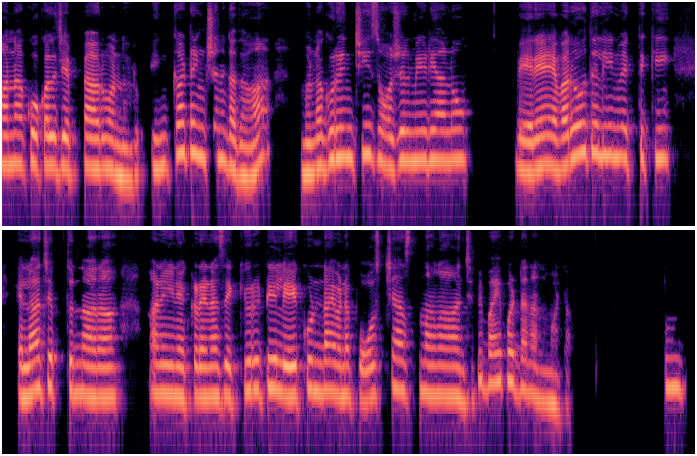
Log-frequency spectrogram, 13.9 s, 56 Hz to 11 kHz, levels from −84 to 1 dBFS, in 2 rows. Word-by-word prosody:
"నాకు 245 +1 -3
ఒకళ్ళు 235 -1 +2
చెప్పారు" 220 +1 +2
అన్నారు. 180 -1 -2 0.2
ఇంకా 230 +7 0
టెన్షన్ 285 -2 -1
కదా! 185 -3 0 0.6
మన 195 +3 +2
గురించి 280 +2 +1 0.2
సోషల్ 255 +2 0
మీడియాలో, 265 0 0 0.6
వేరే 210 +2 +4
ఎవరో 235 +7 +4 0.2
తెలియని 295 -1 0
వ్యక్తికి 275 +1 -4 0.5
ఎలా 235 +3 +5
చెప్తున్నారా! 235 -5 +1 0.4
అని 235 0 +1
నేను 225 -1 +2
ఎక్కడైనా 220 +1 +2
సెక్యూరిటీ 250 +4 0
లేకుండా 245 +2 +3
ఏమైనా 225 -1 0
పోస్ట్ 220 +2 -3
చేస్తున్నానా? 240 -3 -1
అని 200 -3 -3
చెప్పి 255 +10 -6
భయపడ్డానన్నమాట. 250 - -2 1.0
హ్మ్. 270 0 -2
235 Hz, 125 wpm, -20 LUFS, 220-265 Hz, 1.0 s, ఎలా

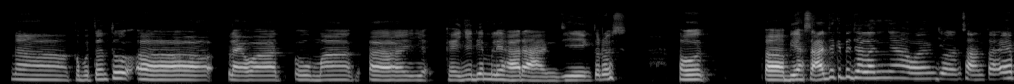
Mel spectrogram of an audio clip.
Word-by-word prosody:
Nah 220 -3 -4
kebetulan 210 +3 -6
tuh, 280 -1 +2
eee, 215 -2 +4 0.3
lewat 205 0 +1 0.2
rumah, 215 0 -4 0.2
eee, 200 -2 +3 0.2
ya - - -12 0.2
kayaknya 205 +2 -6
dia 250 - -1
melihara 200 -5 +2
anjing 190 +2 -3
terus 235 +5 -5 0.5
tahu 225 0 +2 0.6
eee, 210 -1 +9
biasa 220 0 +3
aja 285 +8 -3
kita 345 0 -5
jalannya, 300 0 -1
awalnya 265 0 -1
jalan 240 -1 -5
santai, 235 +5 -1
215 Hz, 130 wpm, -24 LUFS, 205-235 Hz, 0.6 s, eee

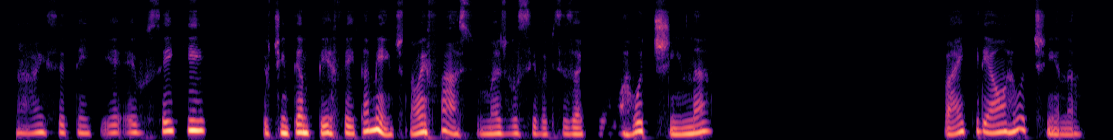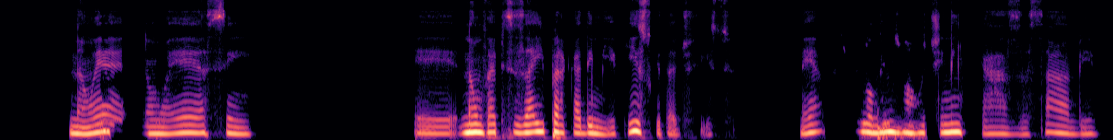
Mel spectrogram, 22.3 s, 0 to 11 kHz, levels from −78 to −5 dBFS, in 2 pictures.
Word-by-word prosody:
Ai, 175 +2 -8
você 185 +1 -12
tem 175 -2 -12
que 180 - -15
eh, 185 - -14
eu 185 - -7
sei 220 0 -2
que 235 0 +3 0.6
eu 170 - -8
te 175 - -8
entendo 185 +2 +3
perfeitamente, 180 - 0
não 165 +4 -3
é 195 - +4
fácil, 160 - -9
mas 155 +1 -6
você 160 0 -12
vai 150 -1 -12
precisar 150 0 -9
criar 150 0 -29
uma 155 -3 -8
rotina. 175 0 -3 2.3
Vai 165 +8 -4
criar 200 -3 -7
uma 200 +1 -1
rotina. 150 - -8 1.0
Não 165 -1 +3
é? 205 +2 +4 0.4
Não 165 -1 0
é 180 +2 0
assim 155 -2 -3 1.6
eh, 165 -1 -7
não 190 +2 +10
vai 190 +1 +1
precisar 190 +1 +1
ir 205 - +7
pra 205 -2 +3
academia, 165 -4 -2
que 205 - -3
isso 220 - +5
que - - -12
tá - - -13
difícil, - - -25 0.7
né? 185 +5 -2 0.3
Pelo 200 -2 +4
menos 190 +1 +7
uma 185 -1 +4
rotina 190 +2 +2
em 200 -2 +6
casa, 155 -2 -10
sabe? 155 -2 -8
175 Hz, 135 wpm, -21 LUFS, 155-195 Hz, 2.3 s, não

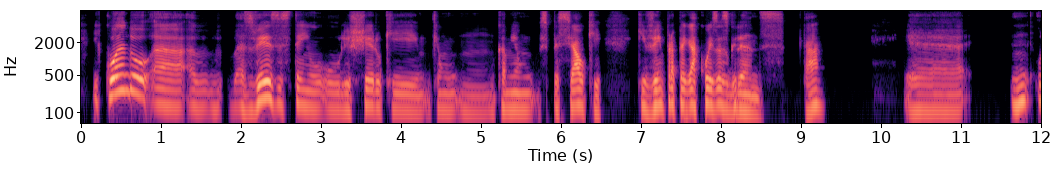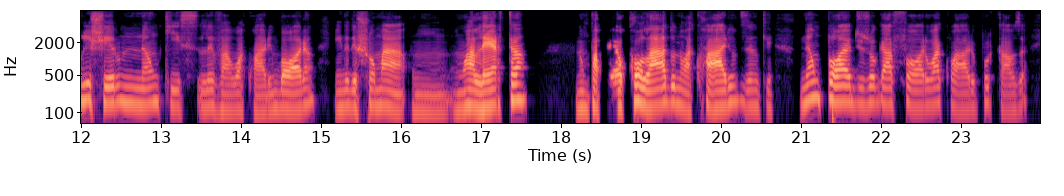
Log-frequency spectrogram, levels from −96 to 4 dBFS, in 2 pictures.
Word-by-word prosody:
E - - -11
quando, 240 +1 +5
ah, 135 -2 -3
u 125 0 -15 0.2
às 120 -3 -9
vezes 155 0 +3
tem 140 -3 -6
o - - -8 0.3
o - - -9
lixeiro 125 +3 -4
que 115 -3 -9 0.2
que - - -15
é - - -10
u - - -11
um 105 -2 -15
um - - -18
caminhão 115 0 -8
especial 135 0 -1
que 105 -5 -11 0.4
que 130 - -6
vem 130 +5 -1
pra 145 +2 -2
pegar 140 -1 +1
coisas 140 -3 -1
grandes, 110 - -6 0.2
tá. 135 0 -4 1.0
Eh, 110 0 -10 0.5
um 150 +4 -3
o 165 - -4
lixeiro 160 -2 0
não 150 -1 -4
quis 130 -5 -11
levar 125 -4 -5
o 115 +1 -6
aquário 105 -1 -5
embora, 120 +5 +2 0.2
ainda 125 +2 -7
deixou 130 +1 -2
uma 130 -4 +1
um 105 -1 -12 0.2
um - - +2
alerta 140 +6 +6 0.6
num 125 0 -8
papel 125 +4 +2
colado 155 0 +6
no 135 -4 -4
aquário, 130 +5 +4
dizendo 130 -5 -10
que: 130 +1 -15 0.3
"não 180 +7 -1
pode 160 -5 +4
jogar 150 0 -1
fora 130 -2 -4
o 140 - -2
aquário, 125 -4 -3
por 155 +5 -11
causa 115 +2 -9
130 Hz, 145 wpm, -21 LUFS, 115-145 Hz, 1.0 s, alerta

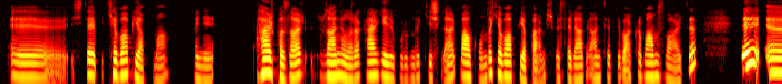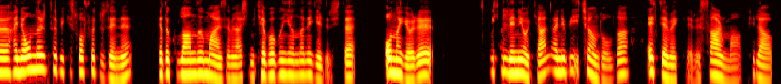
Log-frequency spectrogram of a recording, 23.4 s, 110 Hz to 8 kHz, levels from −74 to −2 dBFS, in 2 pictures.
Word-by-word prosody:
eee, 160 -2 -3
işte, 180 -1 0
bir - - -23
kebap 185 0 -1
yapma, 135 +2 -5 0.4
hani, 135 -2 -8 0.6
her 200 +1 +5
pazar 160 -1 0 0.2
düzenli 165 +1 0
olarak 155 +2 -4
her 175 0 +2
gelir 165 -4 -2
grubundaki 145 +2 -13
kişiler 160 0 -6
balkonda 165 0 -1
kebap 170 -4 0
yaparmış. 135 -2 -4
Mesela, 145 0 -5
bir - - -12
Antep'te 155 0 -10
bir - - -5
akrabamız 165 0 -4
vardı 240 - -3 0.7
ve, 335 -10 +11 0.2
ııı, 205 0 +5
hani, 210 +1 +3
onların 235 +1 +4
tabii 225 -4 -4
ki 205 0 -21
sofra 210 +1 -2
düzeni 155 +1 -2 0.4
ya 185 - 0
da 195 - +4
kullandığı 185 +1 +2
malzemeler 150 -3 -1
şimdi 165 +1 -10
kebabın 180 0 +1
yanına 180 -1 -1
ne 180 0 -2
gelir 145 -5 -5
işte 160 -1 -2 0.4
ona 200 -1 +7
göre 165 +4 +2 1.0
şekilleniyorken, 195 -3 +2
hani, 210 -1 +1
bir 220 - -6
İç - - -9
Anadolu'da 160 +1 -2 0.3
et 215 -2 +2
yemekleri, 145 -4 -2
sarma, 150 -8 -2
pilav 150 -7 -3
170 Hz, 135 wpm, -22 LUFS, 150-190 Hz, 1.0 s, ve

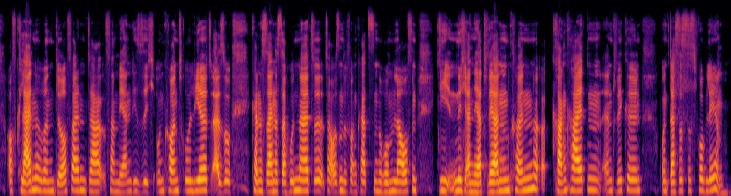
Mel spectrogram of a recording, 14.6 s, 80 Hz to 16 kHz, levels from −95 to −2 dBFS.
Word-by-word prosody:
auf 185 - -4
kleineren 185 0 +2
Dörfern, 190 +4 0
da 175 -1 +1
vermehren 175 -2 -5
die 180 0 -7
sich 350 - -6
unkontrolliert. 190 +1 +1
Also, 175 +2 +1 0.4
kann 185 -4 +1
es 185 -1 -4
sein, 170 +1 +5
dass 175 0 -2
da 170 0 +1
100e, 190 0 +2
1.000e 185 0 -2
von 170 -2 -8
Katzen 175 0 -3
rumlaufen, 180 +2 0 0.4
die 190 0 -1
nicht 195 +1 +1
ernährt 165 -2 +2
werden 185 +3 +5
können, 200 +3 +1
äh, 320 +9 -3
Krankheiten 195 +2 +2
entwickeln 195 +2 -4 0.4
und 185 0 -8
das 175 +1 +1
ist 190 0 -6
das 190 +1 -11
Problem. 195 -4 -2
185 Hz, 130 wpm, -23 LUFS, 175-195 Hz, 0.4 s, sein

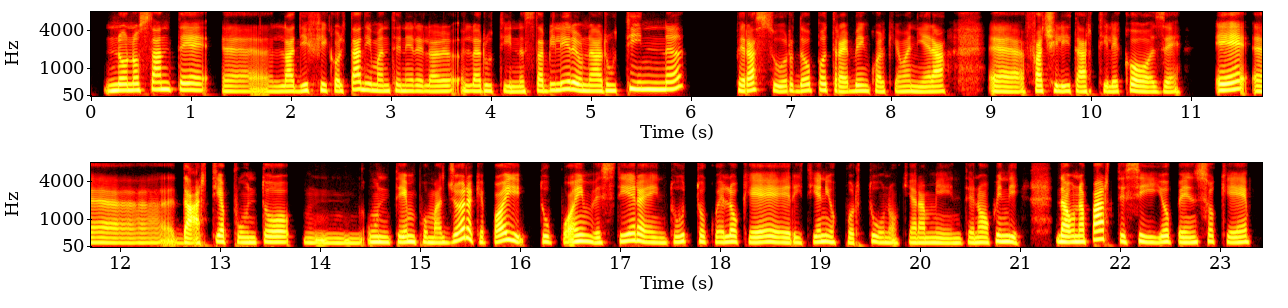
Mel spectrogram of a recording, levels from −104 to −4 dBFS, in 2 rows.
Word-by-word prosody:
nonostante, 225 +2 +2
ehm, 180 -1 -6
la 185 0 +1
difficoltà 210 +4 0
di 235 -3 +1
mantenere 195 -1 -2
la 190 0 -3
la 195 -1 -2
routine, 185 -3 -4
stabilire 220 +7 +1
una 200 -3 +3
routine, 250 - +2 0.5
per 200 -2 0
assurdo 210 -3 -1
potrebbe 200 -4 -1
in 200 - -1
qualche 175 -1 -6
maniera, 180 0 -1 0.4
ehm, 170 -2 -1
facilitarti 190 -2 -1
le 175 0 -3
cose; 170 -4 -1 0.3
e, 235 +5 +5
ehm, 170 -2 -4
darti 170 +6 +2
appunto, 190 0 +1
mhmm, 80 -1 -5
un 195 -1 +1
tempo 195 +1 +1
maggiore, 180 - +2
che 185 - -7
poi 215 +4 +3
tu 200 -1 -1
puoi 215 - +3
investire 215 +4 +2
in 180 -2 -2
tutto 205 +2 -2
quello 195 +1 0
che 185 0 +1
ritieni 195 +4 0
opportuno 180 0 -4
chiaramente, 175 0 -3
no. 180 0 0
Quindi 210 -3 +2 0.3
da 205 -2 +7
una 205 +1 +5
parte 280 -3 +5
sì, 195 -1 -1
io 200 +3 +2
penso 185 +3 -2
che, 185 +1 -1
195 Hz, 130 wpm, -21 LUFS, 180-210 Hz, 0.5 s, da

